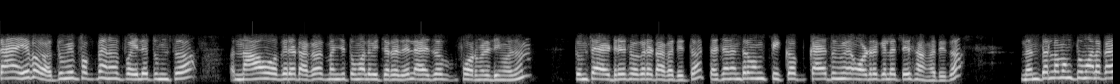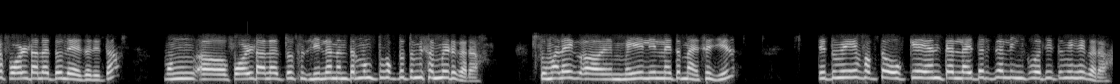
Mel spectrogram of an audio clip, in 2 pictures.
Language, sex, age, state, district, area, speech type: Marathi, male, 18-30, Maharashtra, Thane, urban, conversation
